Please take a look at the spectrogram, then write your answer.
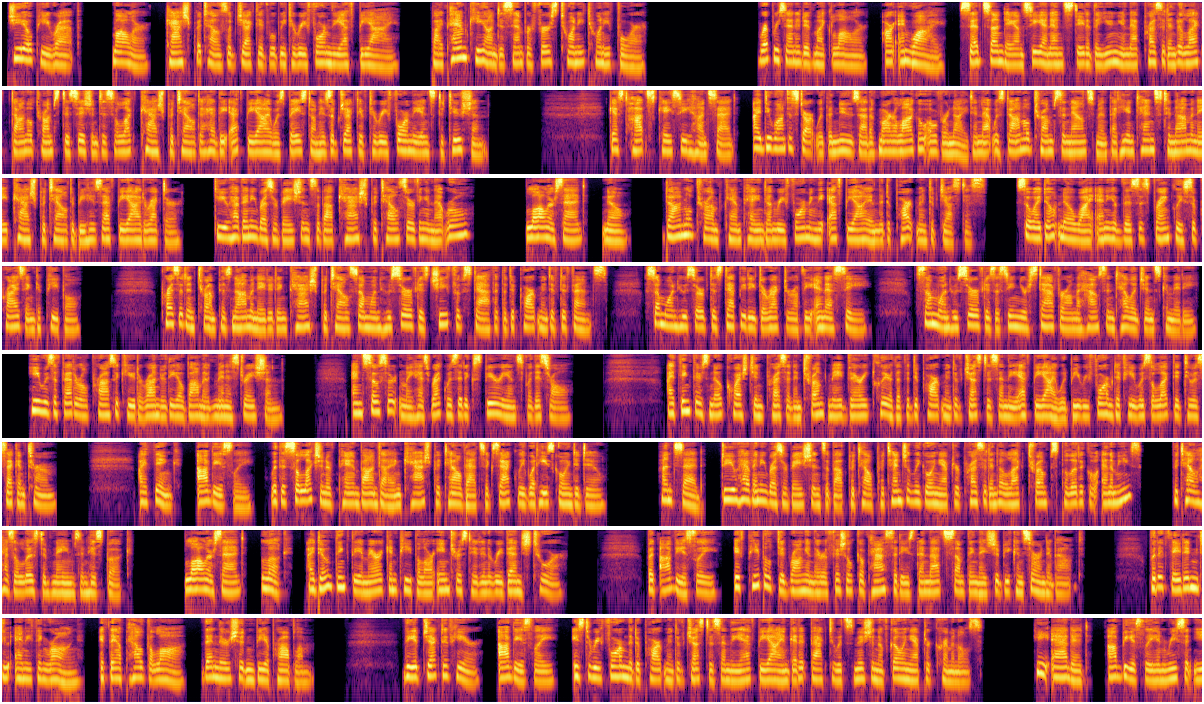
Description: Representative Mike Lawler (R-NY) said Sunday on CNN’s “State of the Union” that President-elect Donald Trump’s decision to select Kash Patel to head the FBI was based on his objective to reform the institution.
